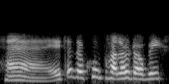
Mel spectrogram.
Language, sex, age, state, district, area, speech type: Bengali, female, 45-60, West Bengal, Darjeeling, urban, conversation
